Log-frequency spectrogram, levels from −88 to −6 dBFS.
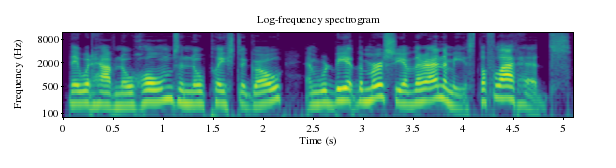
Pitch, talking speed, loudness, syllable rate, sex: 190 Hz, 245 wpm, -19 LUFS, 5.7 syllables/s, female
